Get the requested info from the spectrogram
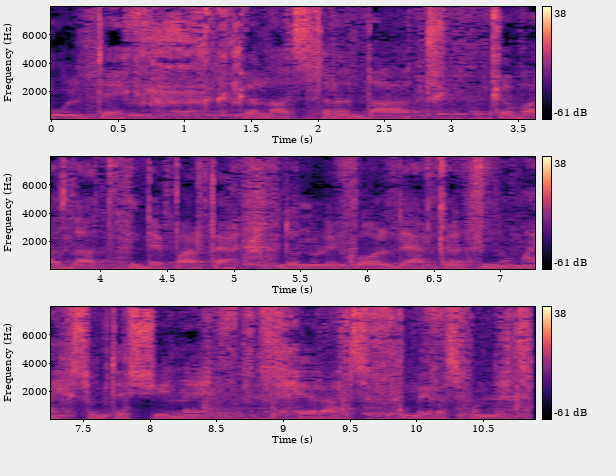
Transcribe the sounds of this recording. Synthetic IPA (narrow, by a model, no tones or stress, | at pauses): mult̪e | kəlat̪sʲt̪ɾəd̪at̪ | kəvat̪s̬ʲd̪at̪d̪e̞part̪ea | d̪o̞mnulujkʰo̞ld̪eakənumajsunt̪e̞t̪sʲʃine | heɾat̪sʲkuməjrəspund̪et̪sʲ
